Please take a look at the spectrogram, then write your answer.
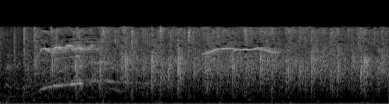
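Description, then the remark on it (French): Steady audience applause after a speaker's testimony of being freed from drugs by Jesus: a dense wash of many hands clapping at once, sustained and fairly loud throughout, with a few faint whistles or cheers rising above the clapping. “C'est pas moi que vous applaudissez.”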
